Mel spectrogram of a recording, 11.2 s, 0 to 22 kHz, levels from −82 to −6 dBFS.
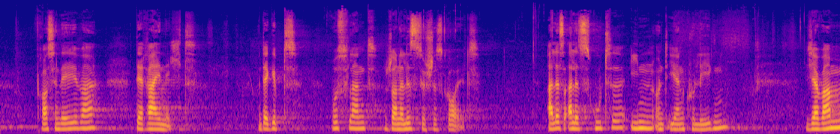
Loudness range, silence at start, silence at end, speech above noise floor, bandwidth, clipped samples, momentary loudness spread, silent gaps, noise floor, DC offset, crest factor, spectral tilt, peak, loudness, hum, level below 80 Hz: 3 LU; 0 s; 0 s; 28 dB; 19 kHz; under 0.1%; 19 LU; none; -51 dBFS; under 0.1%; 22 dB; -3.5 dB/octave; -2 dBFS; -22 LUFS; none; -62 dBFS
